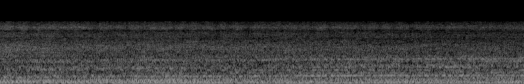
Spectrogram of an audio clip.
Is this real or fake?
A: real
